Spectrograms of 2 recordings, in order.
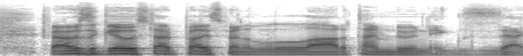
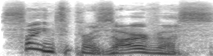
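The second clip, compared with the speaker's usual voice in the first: raised, failed put-on accent drifting into Irish; 6 semitones higher, 5 dB louder than usual. Put on the spot to do a voice, try an accent that comes out Irish. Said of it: "Do you want to try to?".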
